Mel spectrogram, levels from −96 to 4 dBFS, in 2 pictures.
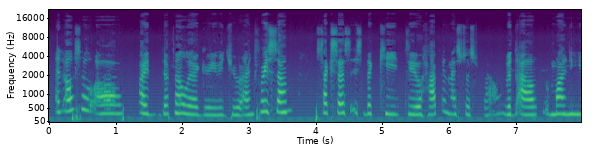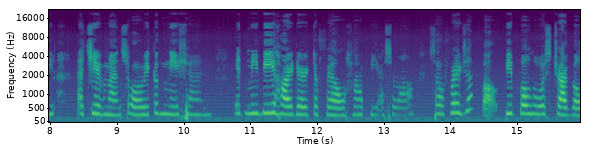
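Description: Speech with a mains buzz running under it from start to finish, sitting roughly 25 dB below the talker. It's the raspy 60 Hz kind, with sharp spikes twice per cycle from a dimmer, rectifier or unshielded cable, so harmonics climb well into the kilohertz range.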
